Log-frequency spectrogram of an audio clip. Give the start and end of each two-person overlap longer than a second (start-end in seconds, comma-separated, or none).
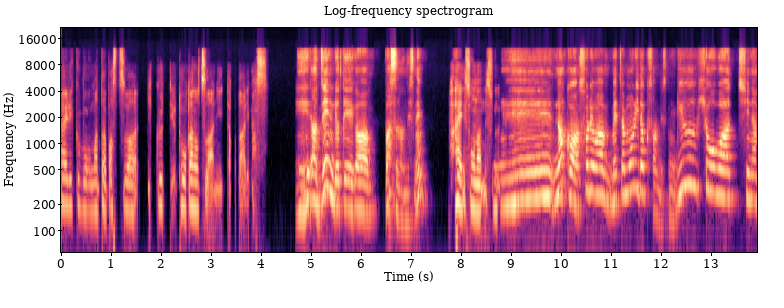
none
